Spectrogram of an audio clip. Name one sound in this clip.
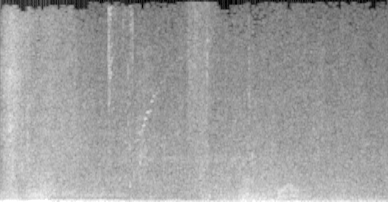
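A gun clicks and clatters as a weapon is swapped and readied.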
